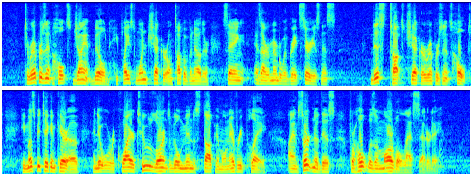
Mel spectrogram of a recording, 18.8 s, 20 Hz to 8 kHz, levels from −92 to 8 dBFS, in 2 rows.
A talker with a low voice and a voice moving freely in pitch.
No: low, 115 Hz; average, 3.4 semitones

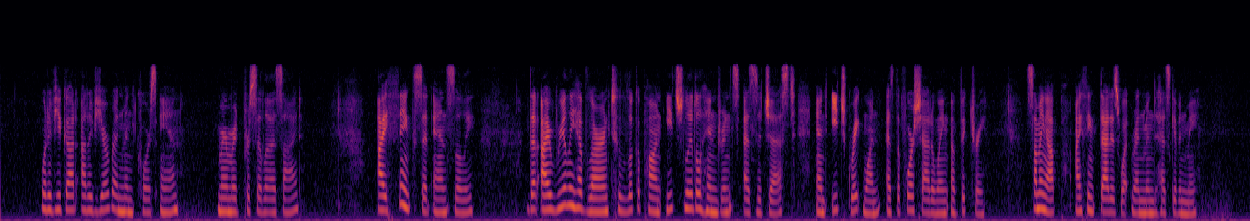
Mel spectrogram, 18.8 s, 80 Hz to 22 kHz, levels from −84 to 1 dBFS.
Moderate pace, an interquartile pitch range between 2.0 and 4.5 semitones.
Yes: average, 165 wpm; average, 2.8 semitones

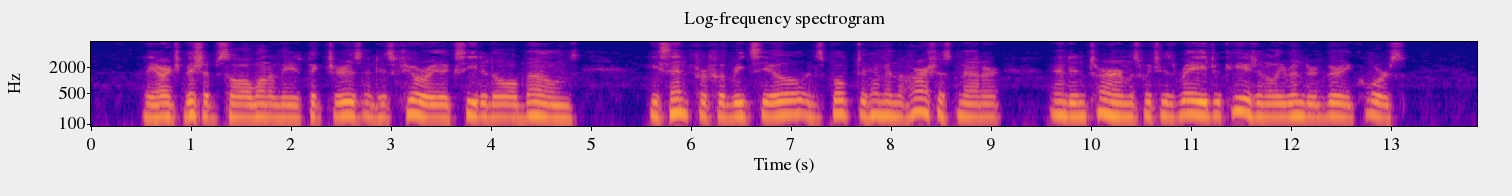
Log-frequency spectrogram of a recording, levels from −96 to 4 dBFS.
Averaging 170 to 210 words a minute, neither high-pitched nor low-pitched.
No: average, 150 wpm; medium, 155 Hz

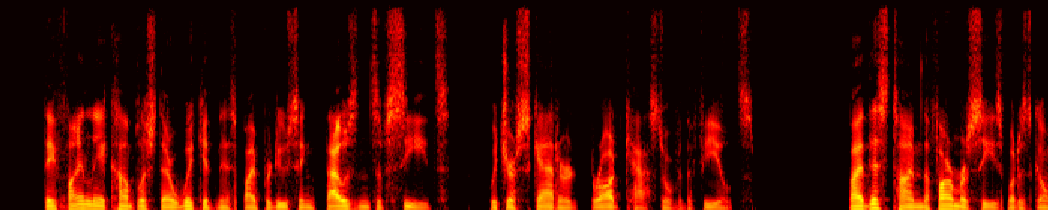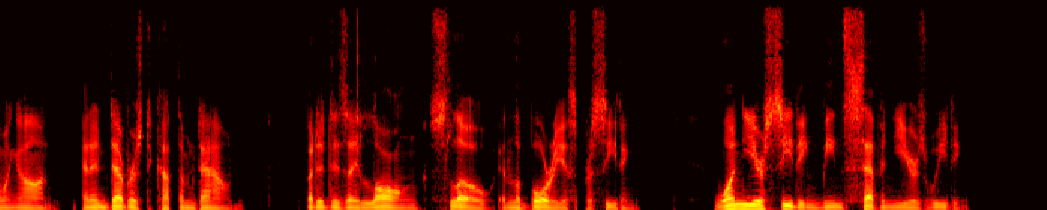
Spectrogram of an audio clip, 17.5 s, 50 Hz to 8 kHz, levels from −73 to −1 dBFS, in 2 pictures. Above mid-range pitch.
No: very low, 90 Hz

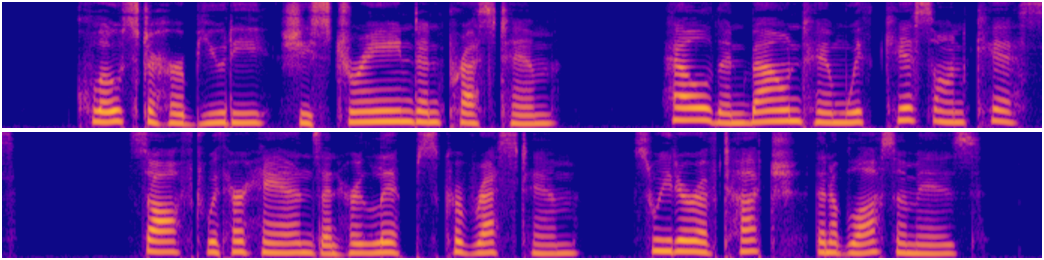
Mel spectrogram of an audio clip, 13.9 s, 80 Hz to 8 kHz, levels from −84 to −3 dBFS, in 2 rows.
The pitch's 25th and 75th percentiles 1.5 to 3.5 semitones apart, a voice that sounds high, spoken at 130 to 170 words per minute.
Yes: narrow, 2.4 semitones; high, 225 Hz; average, 145 wpm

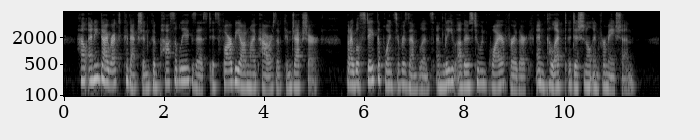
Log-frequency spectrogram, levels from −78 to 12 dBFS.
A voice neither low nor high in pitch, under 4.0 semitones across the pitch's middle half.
Yes: medium, 165 Hz; average, 3.0 semitones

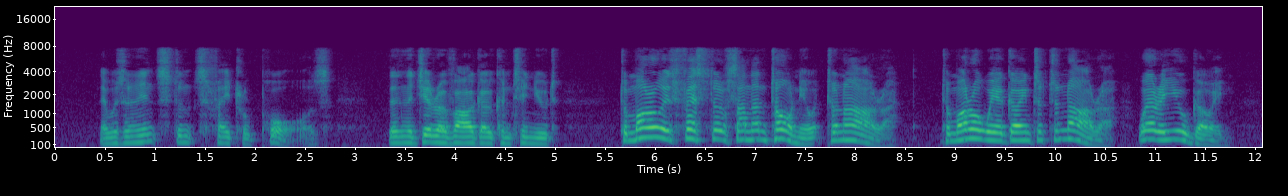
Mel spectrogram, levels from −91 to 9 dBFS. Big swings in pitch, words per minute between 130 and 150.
Yes: wide, 7.7 semitones; average, 140 wpm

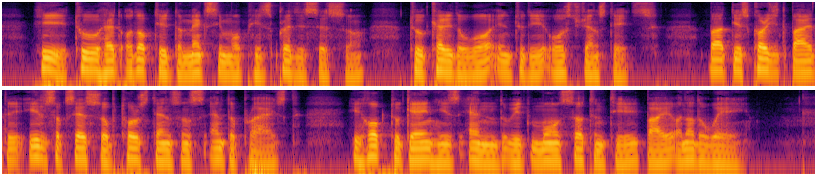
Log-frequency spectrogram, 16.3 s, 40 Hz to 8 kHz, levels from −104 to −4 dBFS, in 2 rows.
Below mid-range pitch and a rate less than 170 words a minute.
Yes: very low, 95 Hz; average, 140 wpm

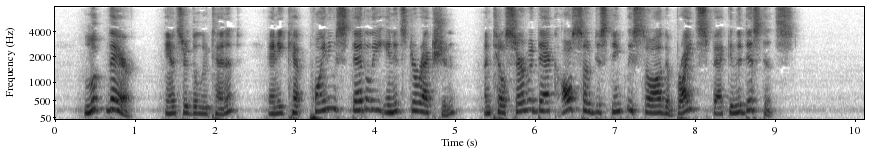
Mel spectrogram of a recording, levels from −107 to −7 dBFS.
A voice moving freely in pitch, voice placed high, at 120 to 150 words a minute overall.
Yes: wide, 5.7 semitones; high, 215 Hz; average, 140 wpm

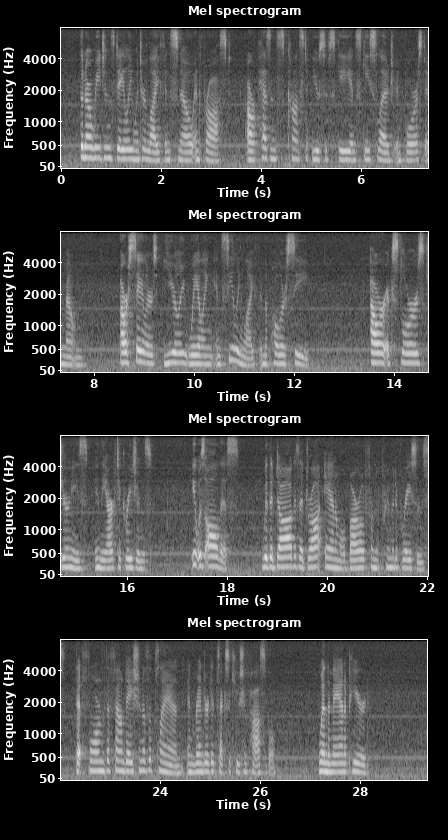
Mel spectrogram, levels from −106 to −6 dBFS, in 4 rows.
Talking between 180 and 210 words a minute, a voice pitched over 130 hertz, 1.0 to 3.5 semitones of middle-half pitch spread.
No: average, 145 wpm; high, 190 Hz; narrow, 2.6 semitones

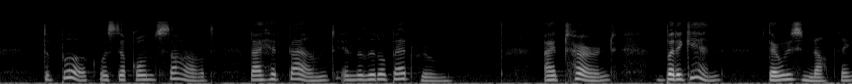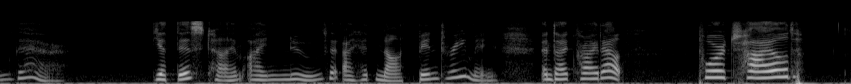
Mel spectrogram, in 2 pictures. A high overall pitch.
Yes: high, 220 Hz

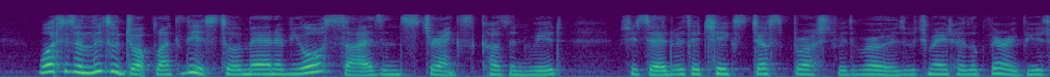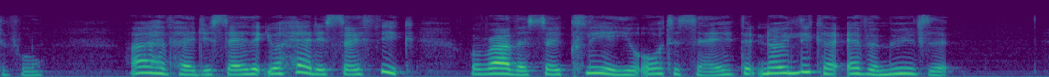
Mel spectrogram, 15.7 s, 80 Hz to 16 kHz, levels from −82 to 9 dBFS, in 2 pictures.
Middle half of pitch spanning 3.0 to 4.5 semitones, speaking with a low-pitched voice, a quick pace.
No: average, 3.4 semitones; high, 220 Hz; fast, 215 wpm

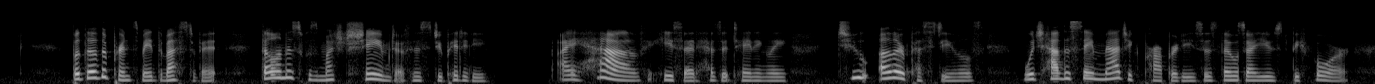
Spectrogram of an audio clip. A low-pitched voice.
No: high, 195 Hz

